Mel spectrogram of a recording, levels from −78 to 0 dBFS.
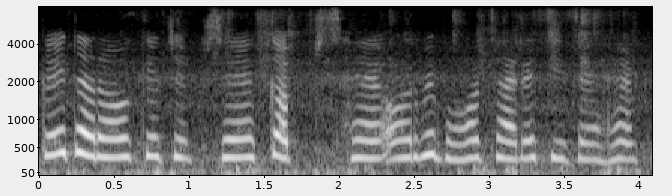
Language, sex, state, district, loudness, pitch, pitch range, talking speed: Hindi, female, Karnataka, Bangalore, -15 LUFS, 320 Hz, 305-335 Hz, 190 wpm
